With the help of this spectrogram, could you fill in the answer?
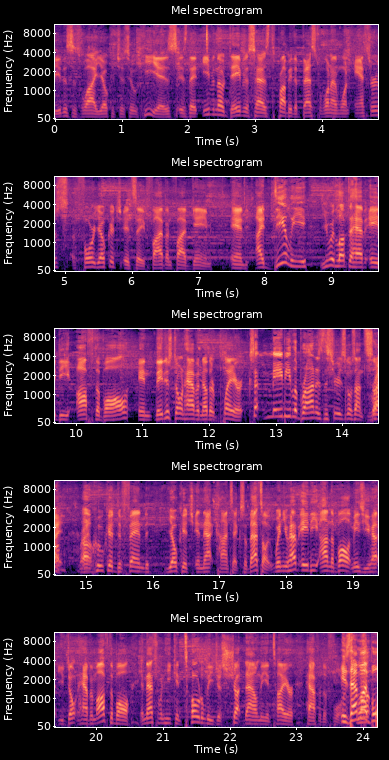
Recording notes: Live from the Arena in Denver. Is here in Studio!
